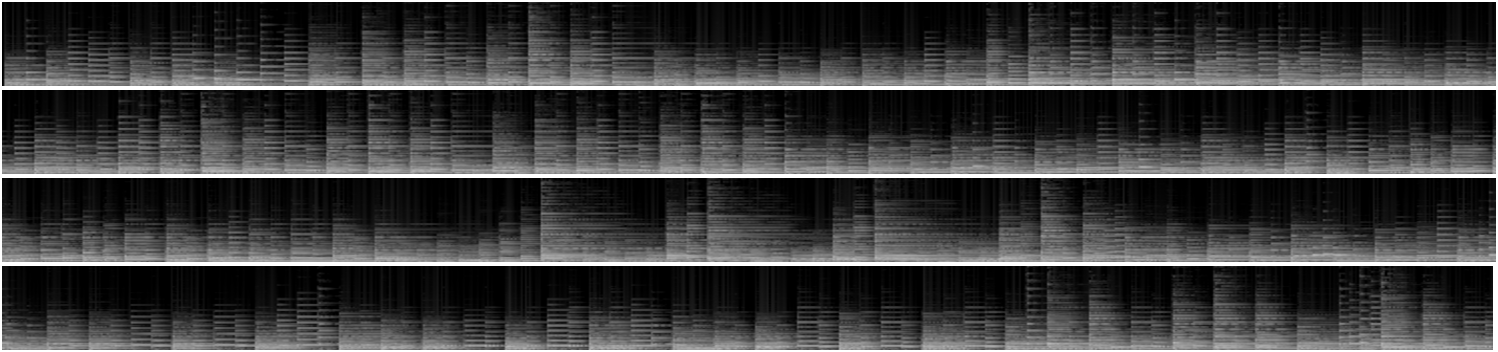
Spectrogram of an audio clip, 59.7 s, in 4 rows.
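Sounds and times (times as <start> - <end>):
toccatina piece: 0.1 - 59.7.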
